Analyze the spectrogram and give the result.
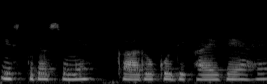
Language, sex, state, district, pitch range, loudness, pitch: Hindi, female, Bihar, Sitamarhi, 235-245 Hz, -39 LUFS, 240 Hz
